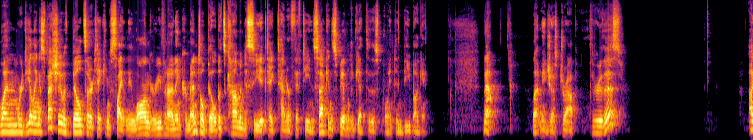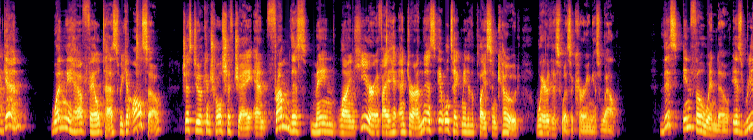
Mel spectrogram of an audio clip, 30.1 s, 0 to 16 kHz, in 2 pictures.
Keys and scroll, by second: 17.3 Return, 20.7 Down, 21.4 Up, 21.7 Down, 22.1 Up, 22.5 Down, 22.8 Return, 28.0 Down, 28.5 Left.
